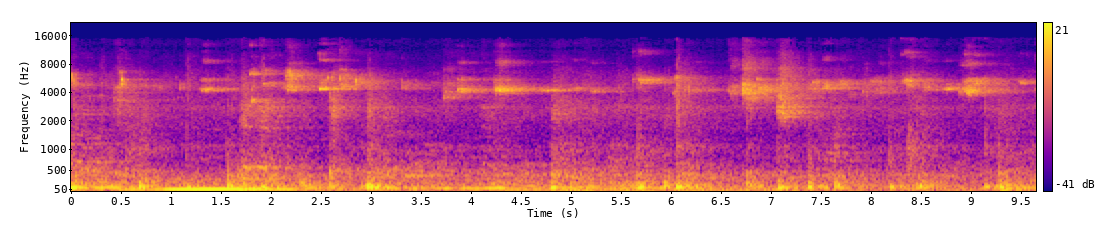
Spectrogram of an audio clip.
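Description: Basketball bouncing on a painted concrete court in irregular, scattered thuds during play. A low rumble runs for about a second near the start.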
